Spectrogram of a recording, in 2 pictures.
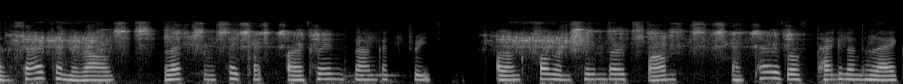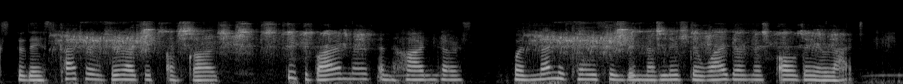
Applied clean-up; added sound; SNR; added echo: neural mask model RNNoise.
